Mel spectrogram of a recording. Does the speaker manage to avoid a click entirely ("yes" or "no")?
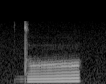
yes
